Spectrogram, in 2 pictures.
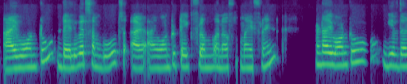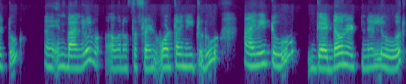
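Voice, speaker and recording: A woman's voice: medium pitch, no echo. South Indian woman teaching, dull dry audio. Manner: explains step by step with repeated rhetorical questions. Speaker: data engineering instructor. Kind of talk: informal technical lesson.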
